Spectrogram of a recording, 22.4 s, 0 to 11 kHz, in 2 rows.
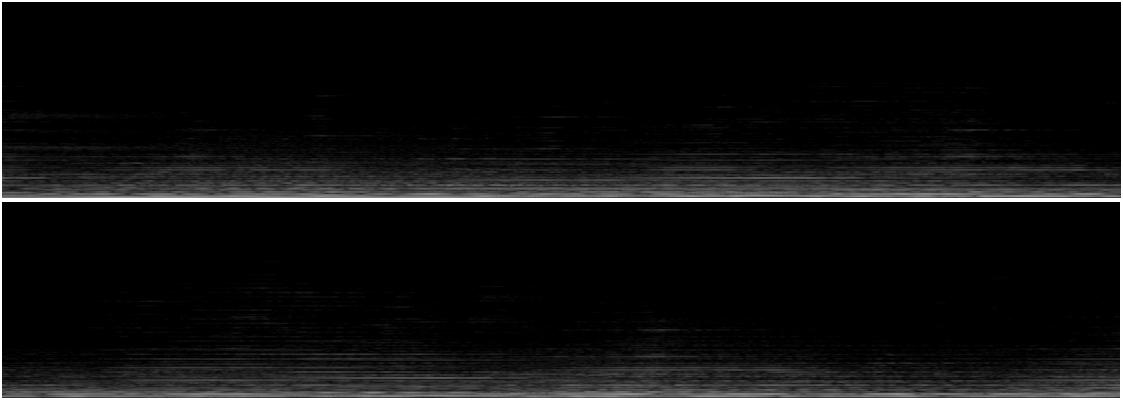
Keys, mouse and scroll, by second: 0.4 z, 1.0-1.9 scroll up 2, 1.9-3.0 drag, 3.0 g, 3.5 click, 4.1-8.5 middle drag, 4.9 KP_1, 6.0 b, 8.5 click, 8.7 scroll down 1, 9.0 shift+middle click, 9.4-9.8 scroll up 2, 9.8-12.9 drag, 12.9 shift+d, 14.8 right click, 15.4 ctrl+z, 16.2 click, 16.8 g, 18.3 click, 18.7 g, 20.2 click, 21.0 shift+click, 21.3-22.3 middle drag.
